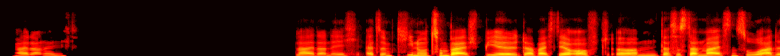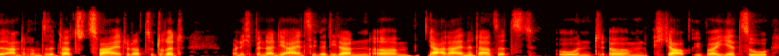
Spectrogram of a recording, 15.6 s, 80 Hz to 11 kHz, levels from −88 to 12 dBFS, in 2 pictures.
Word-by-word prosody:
Leider 170 -4 -4
nicht. 175 +2 -19 2.2
Leider 175 -3 -1
nicht. 165 +2 -11
Also 175 +1 -3
im 180 0 -7
Kino 195 0 -2
zum 190 +2 -1
Beispiel, 180 0 +3
da 165 0 +1
war 165 - +4
ich 165 - -3
sehr 180 +2 +3
oft. 190 +2 0
Ähm. 165 -1 0
Das 160 +1 -2
ist 170 - -4
dann 165 -2 +5
meistens 165 +3 +2
so, 160 -1 -2
alle 165 +1 +3
anderen 165 0 -3
sind 165 0 -7
da 160 -1 +3
zu - - -4
zweit 160 -1 +3
oder 165 0 -2
zu - - -11
dritt, 195 +3 +1 0.5
und 175 - -6
ich 170 - -10
bin 160 0 -6
dann 155 0 +2
die 160 - 0
Einzige, 165 +1 +1
die 160 0 -7
dann, 155 0 +1
ähm, 150 +1 0 0.2
ja - - +6
alleine 145 +11 +2
da 210 -1 +3
sitzt. 250 +4 -8 0.2
Und, 160 -1 -5
ähm, 145 0 -1
ich - - -10
glaube 135 -2 +5
über 160 0 -1
jetzt 160 -1 -2
so 150 0 -1
165 Hz, 190 wpm, -24 LUFS, 160-175 Hz, 2.2 s, ja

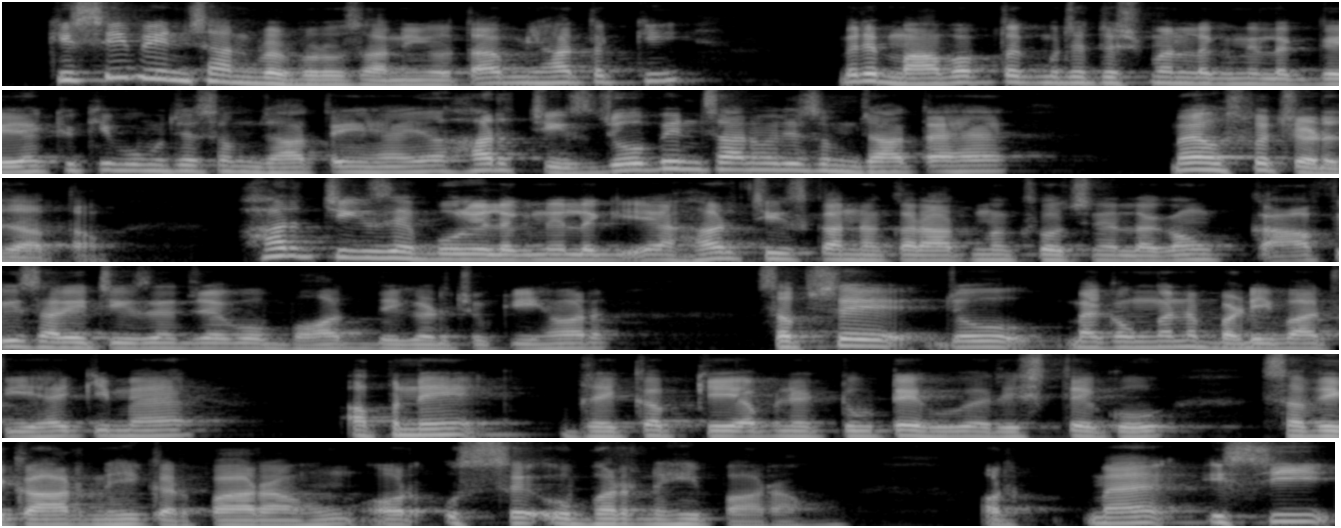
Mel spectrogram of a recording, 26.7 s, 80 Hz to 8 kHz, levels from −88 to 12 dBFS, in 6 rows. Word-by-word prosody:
किसी 230 +7 +3
भी 280 -3 +5
इंसान 200 -8 +1
पर 145 - +6
भरोसा 120 -1 0
नहीं 115 +1 -3
होता, 115 +6 +1
अब 155 +1 -1
यहाँ 170 +2 +2
तक 175 -1 -6
कि 205 - -5 0.6
मेरे 210 +2 +5
माँ-बाप 165 +4 +3
तक 170 - -1
मुझे 160 0 -1
दुश्मन 155 0 -2
लगने 140 -2 -2
लग 135 -2 -3
गए 135 0 +5
हैं 145 - +2
क्योंकि 170 +4 -6
वो 170 -1 -4
मुझे 160 -1 -2
समझाते 135 -3 -2
हैं 135 0 -2
या 150 +1 -1
हर 175 +1 +5
चीज़ 120 -2 -2
जो 175 +4 +3
भी 220 - +1
इंसान 195 -2 +2
मुझे 180 -1 0
समझाता 145 -2 +1
है, 155 0 -1 0.6
मैं 190 - +9
उसपे 190 -1 +3
चिढ़ - - +4
जाता - - -2
हूँ। - - -16 0.5
हर 235 +1 +3
चीज़ें 185 -5 +2
बुरी 150 -1 +4
लगने 140 0 +2
लगी 135 -1 -1
है, 140 - -1
हर 160 +3 +3
चीज़ 160 -1 -3
का 145 - +3
नकारात्मक 135 0 -1
सोचने 135 -1 -2
लगा 125 +1 -1
हूँ, 140 0 -3
काफ़ी 140 +8 -1
सारी 140 -2 +4
चीज़ें 135 -1 -2
जो 130 +1 -1
है 130 - 0
वो 130 -1 -3
बहुत 115 +2 -1
बिगड़ 115 -1 -3
चुकी 115 +1 -6
है। - - -7
और 130 +1 -3 0.5
सबसे 155 +4 +5 0.3
जो 160 0 -1
मैं 150 0 +2
कहूँगा 150 +1 0
ना 160 - -1
बड़ी 125 0 +2
बात 125 0 -2
ये 125 0 -1
है 130 - 0
कि 140 +2 -5
मैं 145 +1 0 0.6
अपने 160 +3 +2 0.4
ब्रेकअप 130 +3 -2
के 135 0 +5
अपने 130 0 0
टूटे 135 +2 +3
हुए 125 0 -1
रिश्ते 120 +2 -1
को 130 +2 -1 0.3
स्वीकार 130 -2 +3
नहीं 125 +1 -2
कर - - -1
पा 115 0 +4
रहा 115 0 +1
हूँ 120 +5 -6
और - - 0
उससे 155 - +1
उभर 135 0 0
नहीं 130 0 -2
पा 100 -1 -4
रहा 95 0 -10
हूँ। 100 +3 -21 0.5
और - - -6 0.2
मैं 160 +2 +2
इसी 170 +4 +4
140 Hz, 220 wpm, -24 LUFS, 130-160 Hz, 0.6 s, मैं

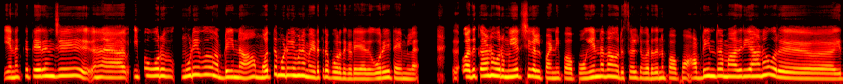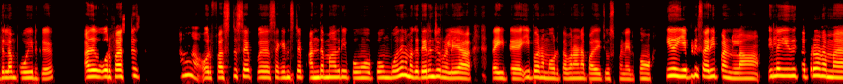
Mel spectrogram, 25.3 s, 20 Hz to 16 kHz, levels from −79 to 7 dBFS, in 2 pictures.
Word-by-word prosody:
எனக்கு 245 +3 -3
தெரிஞ்சு 280 +1 +3 0.5
ஆ - - 0 0.6
இப்போ 255 +5 -7
ஒரு 295 -1 +3 0.3
முடிவு 325 +3 0 0.2
அப்படீன்னா 240 -1 0 0.3
மொத்த 250 +5 0
முடிவுமே 310 -1 +3
நம்ம 260 -4 +2
எடுத்துற 255 +2 -2
போறது 215 -2 0
கிடையாது 190 0 -1
ஒரே 220 +2 +1
டைம்ல. 195 -2 -3 0.8
அதுக்கான 285 +3 +3
ஒரு 270 - +2
முயற்சிகள் 265 0 +2
பண்ணி 210 0 -2
பார்ப்போம், 200 0 -3
என்னதான் 265 +1 +2
ஒரு 230 - -4
ரிசல்ட் 225 0 -4
வருதுன்னு 210 +2 -1
பார்ப்போம், 210 +1 -4
அப்படீன்ற 280 +6 +2
மாதிரியான 275 +3 +2
ஒரு 245 -3 +3 0.9
இதெல்லாம் 225 +2 -1
போயிருக்கு. 210 -3 -1 0.6
அது 260 - +6 0.2
ஒரு 255 -1 +3
ஃபர்ஸ்ட்டு 270 +3 +3 0.7
ஆ - - -4 0.3
ஒரு 225 - -1
1 230 +4 -2
ஸ்டெப், 265 -5 -2 0.2
2 235 0 -3
ஸ்டெப் 245 -1 -5
அந்த 230 +2 +3
மாதிரி 245 0 0
போகும். 220 0 -1
போகும்போது 235 +3 0
நமக்கு 255 -5 +2
தெரிஞ்சிரும். 260 0 +2
இல்லையா? 210 0 +2 0.4
ரைட்டு 205 -2 +2 0.2
இப்போ 240 +1 -1
நம்ம 210 -2 -3
ஒரு 195 - -8
தவறான 205 +1 -1
பாதைய 190 -1 -1
சூஸ் 195 -1 -9
பண்ணியிருக்கிறோம். 190 +1 -4 0.3
இத 300 - +7 0.2
எப்படி 290 +4 -2
சரி 260 +1 +4
பண்ணலாம்? 205 -4 0 0.3
இல்ல, 300 +1 +4
இதுக்கப்புறம் 290 +1 +1
நம்ம 250 -2 +3
240 Hz, 145 wpm, -23 LUFS, 210-275 Hz, 0.9 s, இத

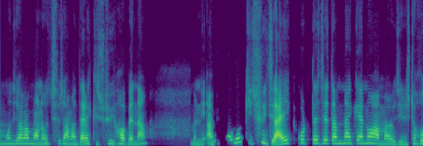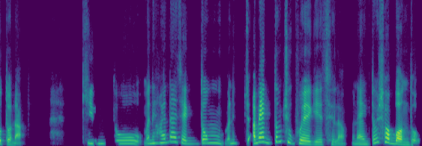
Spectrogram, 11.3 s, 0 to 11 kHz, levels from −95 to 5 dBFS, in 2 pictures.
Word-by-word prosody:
এমন 205 +1 -8
যে - - -6
আমার 220 0 0
মনে 205 -2 +2
হচ্ছে 205 - -12
যে - - +1
আমার 185 -1 -3
দ্বারা 205 +1 +2
কিছুই 205 +2 -9
হবে 200 -2 +3
না। - - +2 0.7
মানে 170 - -11
আমি 190 - -4
কোনো 260 +4 0
কিছুই 255 +3 -5
যাই - - +10 0.2
করতে 265 0 -3
যেতাম 245 -1 +2
না - - +5
কেনো 255 -1 +1
আমার 200 -2 -1
ওই - - -7
জিনিসটা 185 +3 -7
হতো 225 - 0
না। - - 0 0.9
কিন্তু 225 -2 -11 0.4
মানে 245 - -5
হয় 285 +1 -3
না - - +1
যে - - -7
একদম 215 +6 -4 0.2
মানে 250 - -8 0.2
আমি 340 - +8
একদম 290 +5 -5
চুপ 315 -8 -5
হয়ে 220 -3 +5
গিয়েছিলাম, 170 - -8
মানে - - -12
একদমই 270 - -7
সব 310 - +9
বন্ধ। 180 -6 +8
225 Hz, 220 wpm, -23 LUFS, 200-255 Hz, 0.9 s, যাই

